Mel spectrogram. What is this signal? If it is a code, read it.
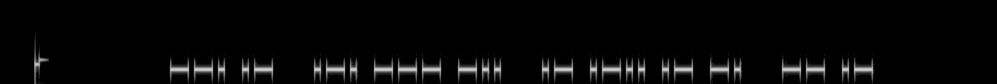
Morse code, heard as a keyed tone, about 20 wpm, 700 Hz. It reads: GA ROD ALAN MA
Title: K1USN SST QSO Practice - 20wpm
